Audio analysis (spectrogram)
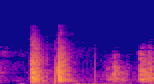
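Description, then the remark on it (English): A wooden drawer is handled and slid shut as an unloaded gun is put back in it, a few short scraping knocks and thumps in quick succession with no one speaking. “Then he took the third gun, emptied its chamber, and replaced it in the drawer.”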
